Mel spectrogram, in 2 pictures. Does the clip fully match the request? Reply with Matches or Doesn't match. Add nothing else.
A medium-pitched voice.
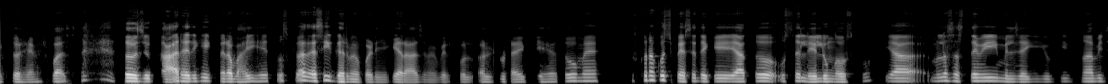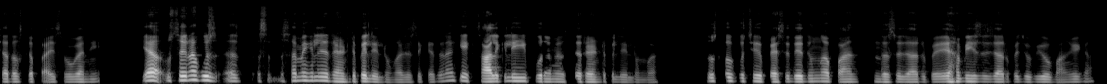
Doesn't match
